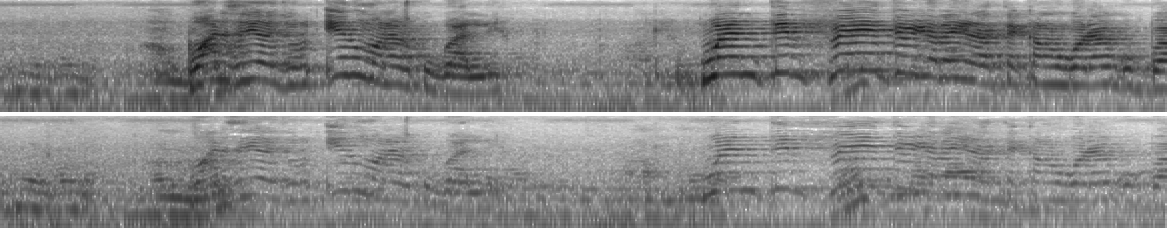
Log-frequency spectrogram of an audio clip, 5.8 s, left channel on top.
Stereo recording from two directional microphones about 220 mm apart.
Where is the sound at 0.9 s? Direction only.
40° left (ahead or behind).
